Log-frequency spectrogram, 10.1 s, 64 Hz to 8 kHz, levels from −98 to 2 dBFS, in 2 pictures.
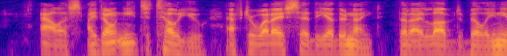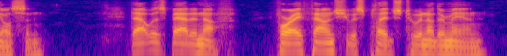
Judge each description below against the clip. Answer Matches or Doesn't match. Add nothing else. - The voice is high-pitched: Doesn't match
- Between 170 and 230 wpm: Matches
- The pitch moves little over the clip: Doesn't match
